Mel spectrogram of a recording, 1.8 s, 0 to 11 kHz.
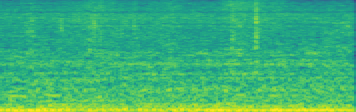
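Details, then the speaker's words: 2013 Ford Explorer XLT, driving after replacing a broken stop ring inside the steering rod: steady low road rumble through a right turn with none of the former loud pop or clunk that happened on every right turn. "so we're driving around and uh no more noise look I'm about to turn right that's it was doing it every time we turn right"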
